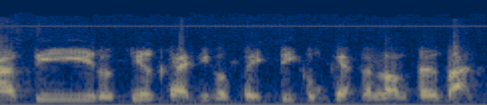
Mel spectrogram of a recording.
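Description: Continuous speech only: a news narrator's voice-over, with no other sound standing out.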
